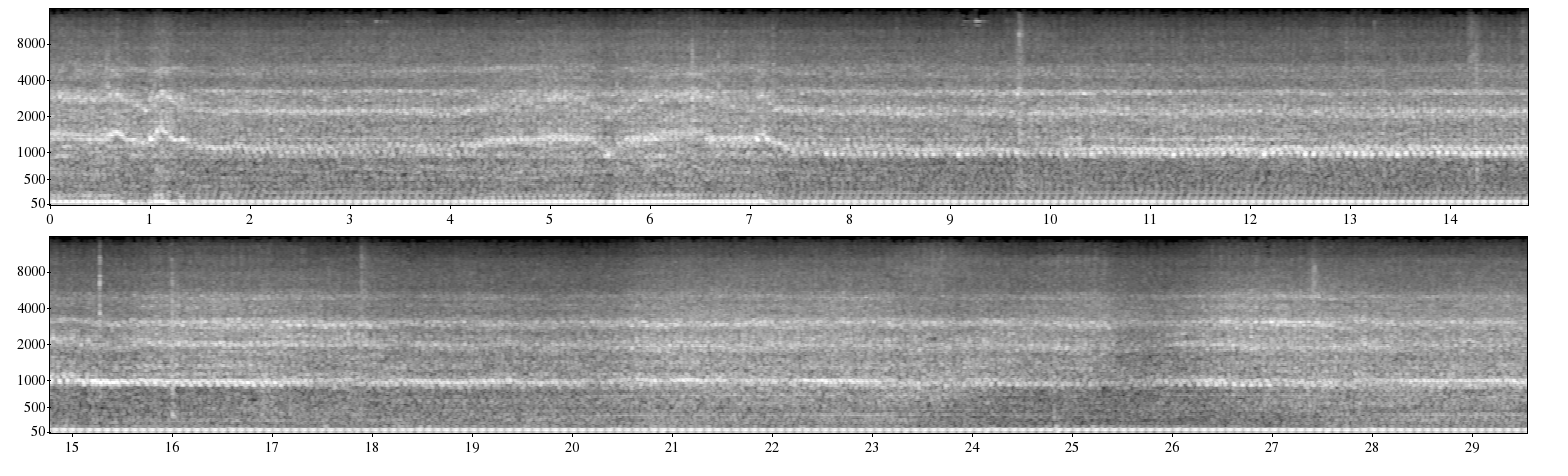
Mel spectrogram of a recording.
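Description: Motorcycle engine running at low revs, pulling along slowly with the revs rising and falling for the first seven seconds or so. It then settles to a steady idle.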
